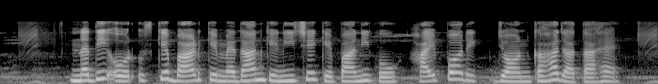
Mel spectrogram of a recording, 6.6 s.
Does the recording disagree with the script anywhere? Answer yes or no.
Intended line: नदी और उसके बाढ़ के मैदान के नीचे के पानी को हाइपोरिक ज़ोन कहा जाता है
no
